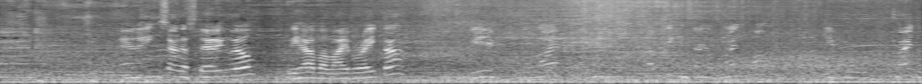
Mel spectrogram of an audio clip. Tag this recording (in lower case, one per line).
motor vehicle (road)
